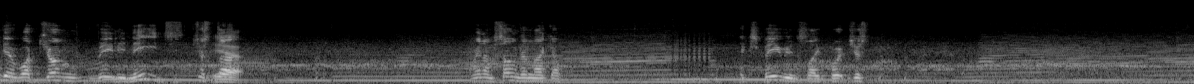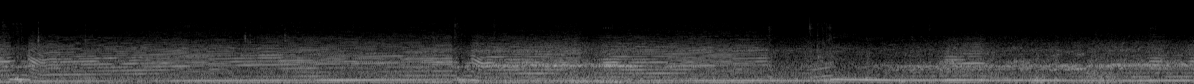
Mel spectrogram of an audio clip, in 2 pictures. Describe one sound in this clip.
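A racing car engine drones steadily and changes pitch with gear shifts.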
